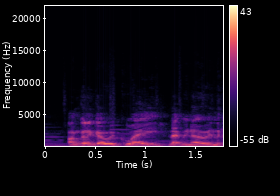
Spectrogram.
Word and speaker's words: Guehi: Now, let me get up the episode 1, because I was actually told how to pronounce his name, and it is Guehi. I'm gonna go with Guehi.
